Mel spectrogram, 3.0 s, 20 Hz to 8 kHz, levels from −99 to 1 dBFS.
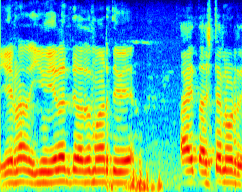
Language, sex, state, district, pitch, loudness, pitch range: Kannada, male, Karnataka, Raichur, 175 Hz, -13 LUFS, 170-180 Hz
